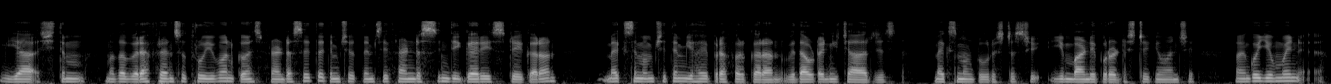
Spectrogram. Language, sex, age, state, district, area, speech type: Kashmiri, male, 18-30, Jammu and Kashmir, Bandipora, rural, spontaneous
